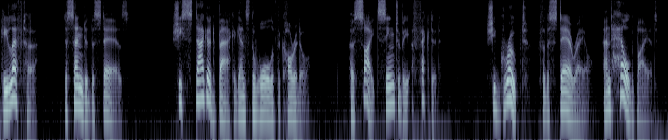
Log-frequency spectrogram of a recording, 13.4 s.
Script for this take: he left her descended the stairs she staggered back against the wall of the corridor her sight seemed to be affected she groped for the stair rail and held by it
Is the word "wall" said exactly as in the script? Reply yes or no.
yes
